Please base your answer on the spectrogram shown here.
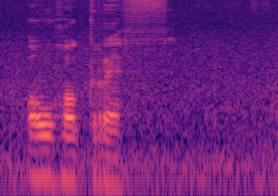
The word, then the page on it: ouhokred: Aneityum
